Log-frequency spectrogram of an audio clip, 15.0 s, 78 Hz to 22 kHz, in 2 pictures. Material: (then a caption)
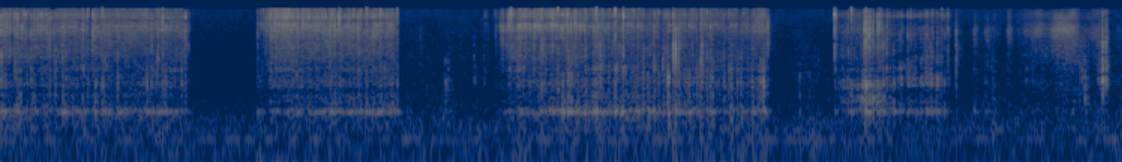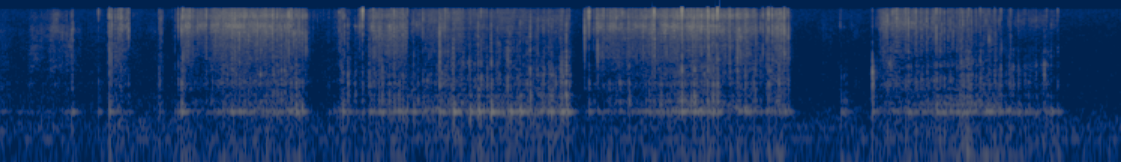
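Metal, rhinestones. A gold rhinestone-studded hard-shell clutch stands on end while the long nails of both hands scratch and tap along its edges and face. The result is a dense, crinkly scratching with quick taps and a steady hum-like tone near 450 Hz, broken by several brief pauses.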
